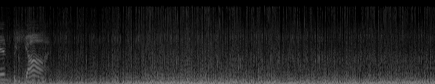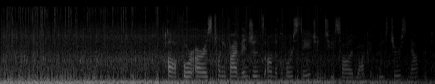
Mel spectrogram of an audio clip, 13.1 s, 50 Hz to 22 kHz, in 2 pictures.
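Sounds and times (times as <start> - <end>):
rocket deep rumble: 0.0 - 13.0.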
